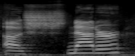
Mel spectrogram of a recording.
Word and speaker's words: Schnatter: during a conference call John Schnatter I like a shoe matter that is how his name should be pronounced this sucks so much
